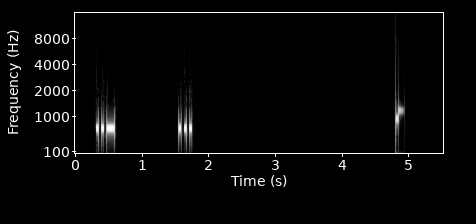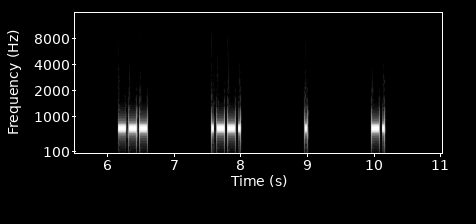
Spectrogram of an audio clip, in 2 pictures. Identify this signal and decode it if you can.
Morse code, heard as a keyed tone, about 30 wpm, spaced as for 8 wpm, 700 Hz. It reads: US OPEN
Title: 8x Character Spacing - Top 300 Words - 30wpm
